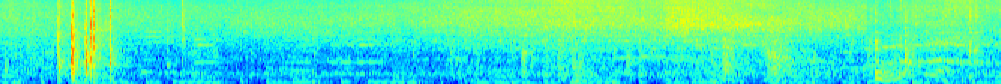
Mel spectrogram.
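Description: Garlic and onion sizzling in hot oil in an aluminium pot, with a quick clatter of several knocks about a second in. The sizzle grows louder around the middle as diced pumpkin is tipped into the pot.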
